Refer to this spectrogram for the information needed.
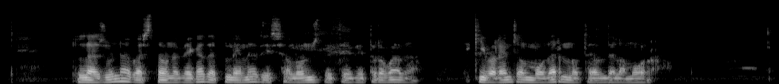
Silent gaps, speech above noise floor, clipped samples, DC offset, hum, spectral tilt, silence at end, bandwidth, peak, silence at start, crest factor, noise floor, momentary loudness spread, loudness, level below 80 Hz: none; 44 dB; under 0.1%; under 0.1%; none; -7 dB/octave; 1.2 s; 11 kHz; -6 dBFS; 0.75 s; 20 dB; -70 dBFS; 9 LU; -26 LUFS; -58 dBFS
